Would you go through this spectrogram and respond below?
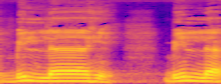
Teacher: پہلے کسرہ زیر آ رہا ہے، تو لام کو باریک پڑھیں گے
